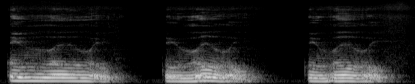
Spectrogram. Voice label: "gururu", Dhurga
